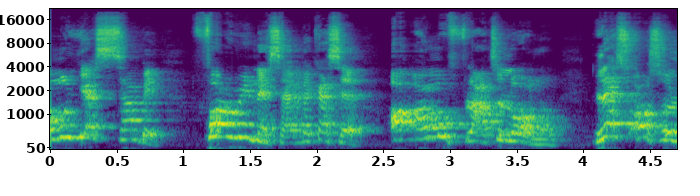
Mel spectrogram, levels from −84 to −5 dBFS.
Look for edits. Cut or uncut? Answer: uncut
